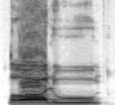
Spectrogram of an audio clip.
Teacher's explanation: چھوٹی مد ہے، مد منفصل ہے، تین الف کے برابر کھینچ کر پڑھیں گے۔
